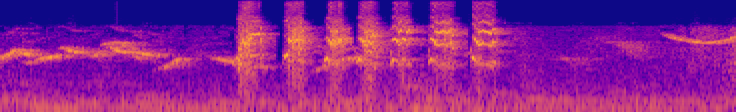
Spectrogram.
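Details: Oriental magpie-robin (kacer) song played as therapy for a stuttering bird: a soft warbled whistle, then a burst of seven loud, evenly spaced harsh chattering notes, ending in a faint rising whistle.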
